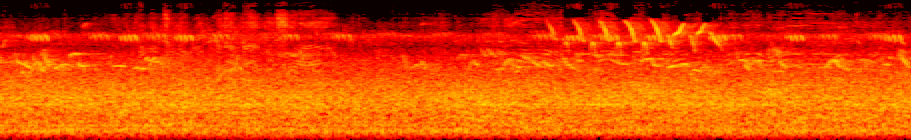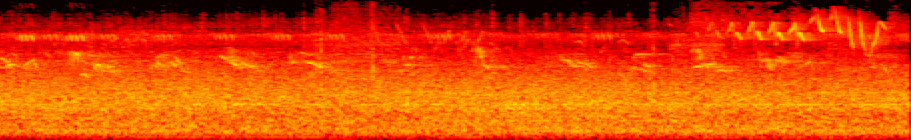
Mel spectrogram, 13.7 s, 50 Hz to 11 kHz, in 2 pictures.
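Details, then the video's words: Yellow Warbler singing a quick, high, sweet phrase of clipped notes twice, about eight seconds apart, over loud steady background noise and scattered chirps; Lauritzen Gardens, Douglas County, Nebraska, 28 May 2024. "Yellow Warbler singing"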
